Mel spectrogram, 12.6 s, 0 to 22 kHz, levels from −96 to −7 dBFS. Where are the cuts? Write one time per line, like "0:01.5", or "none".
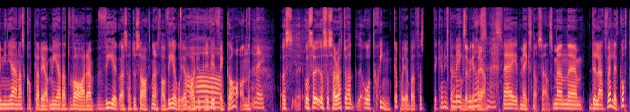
none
